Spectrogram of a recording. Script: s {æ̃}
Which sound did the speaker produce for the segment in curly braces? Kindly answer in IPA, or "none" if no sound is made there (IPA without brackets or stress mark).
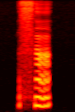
ã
